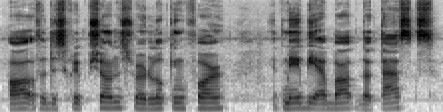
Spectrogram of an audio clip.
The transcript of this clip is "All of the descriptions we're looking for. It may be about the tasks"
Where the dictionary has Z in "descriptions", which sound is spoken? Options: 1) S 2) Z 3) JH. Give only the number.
1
